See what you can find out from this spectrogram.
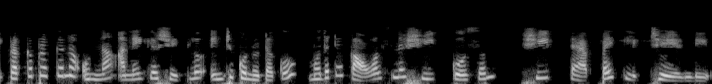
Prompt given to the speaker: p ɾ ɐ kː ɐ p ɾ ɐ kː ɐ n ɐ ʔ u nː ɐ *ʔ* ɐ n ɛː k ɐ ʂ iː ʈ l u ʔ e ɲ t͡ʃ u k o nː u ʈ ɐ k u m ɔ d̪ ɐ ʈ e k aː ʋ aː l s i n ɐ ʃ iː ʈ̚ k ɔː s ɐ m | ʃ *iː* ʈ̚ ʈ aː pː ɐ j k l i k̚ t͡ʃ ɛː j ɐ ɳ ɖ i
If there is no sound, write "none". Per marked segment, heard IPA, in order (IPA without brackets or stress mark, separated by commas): ʔ, iː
